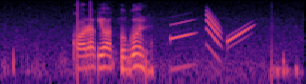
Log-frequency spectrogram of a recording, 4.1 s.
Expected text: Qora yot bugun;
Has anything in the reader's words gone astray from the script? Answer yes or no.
no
